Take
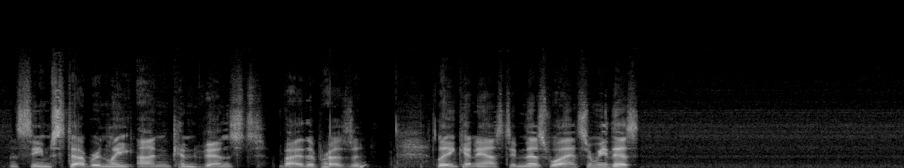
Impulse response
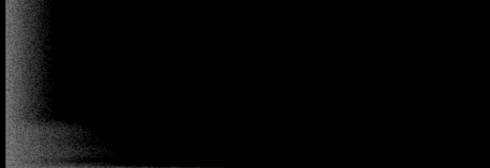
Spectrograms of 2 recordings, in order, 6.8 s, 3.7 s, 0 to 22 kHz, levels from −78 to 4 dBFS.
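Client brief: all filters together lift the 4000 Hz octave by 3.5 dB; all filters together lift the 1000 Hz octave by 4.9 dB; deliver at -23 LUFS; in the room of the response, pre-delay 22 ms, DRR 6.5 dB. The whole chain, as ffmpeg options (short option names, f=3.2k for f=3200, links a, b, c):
-filter_complex "[0:a]equalizer=f=1k:t=o:g=6.5,equalizer=f=4k:t=o:g=4,asplit=2[a][b];[1:a]atrim=start_sample=2205,adelay=22[c];[b][c]afir=irnorm=-1:irlink=0,volume=-18.5dB[d];[a][d]amix=inputs=2:normalize=0,volume=-1dB"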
